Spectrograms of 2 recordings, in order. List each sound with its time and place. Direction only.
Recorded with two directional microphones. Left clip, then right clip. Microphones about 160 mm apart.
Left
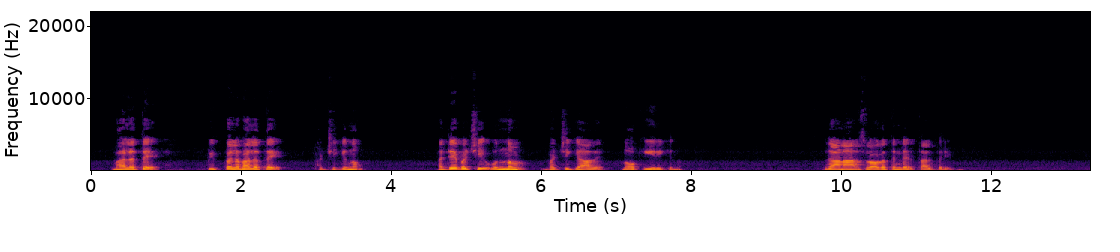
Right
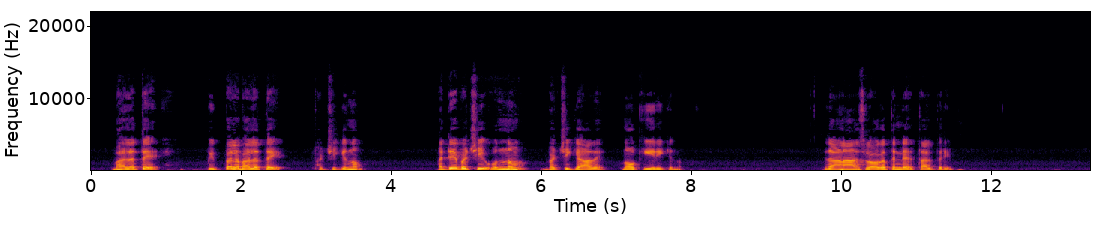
0.3 s speech: 35° right (ahead or behind)
4.6 s speech: 35° right (ahead or behind)
5.5 s speech: 25° right (ahead or behind)
6.1 s speech: 40° right (ahead or behind)
9.7 s speech: 35° right (ahead or behind)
